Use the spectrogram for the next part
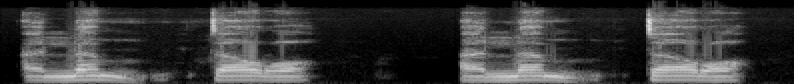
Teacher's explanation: میم ساکن کے بعد تا آ گیا ہے، تو یہاں پہ بغیر غنہ کے جلدی پڑھیں گے، اس کو اظہار شفوی کہتے ہیں۔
